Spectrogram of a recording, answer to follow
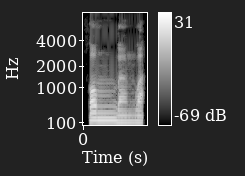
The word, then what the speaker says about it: konbanwa: Oke, selanjutnya yaitu konbanwa. Ini kemarin sudah kita pelajari huruf N ketemu B itu bisa dibaca dengan konbanwa. Langsung menggunakan M.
